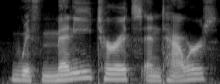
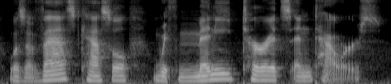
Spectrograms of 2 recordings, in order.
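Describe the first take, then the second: First: A slow, unimpressed echo with a questioning rise on turrets; mock the phrase, lifting turrets into a doubtful question; unimpressed repeat. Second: Reading the book aloud. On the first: Real, not acted. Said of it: "That prose is so unimpressive". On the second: Shown as a demonstration. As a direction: read slowly and a little grandly, as if from the page. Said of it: "the sentence that the narrator uses".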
